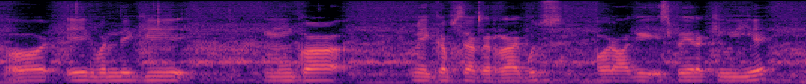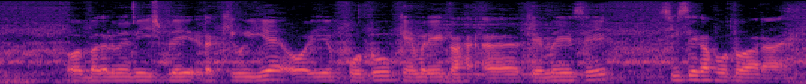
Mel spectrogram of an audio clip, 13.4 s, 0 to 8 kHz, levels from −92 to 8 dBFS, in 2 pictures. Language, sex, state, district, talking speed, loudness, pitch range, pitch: Hindi, male, Bihar, Sitamarhi, 185 wpm, -32 LUFS, 130-140 Hz, 135 Hz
